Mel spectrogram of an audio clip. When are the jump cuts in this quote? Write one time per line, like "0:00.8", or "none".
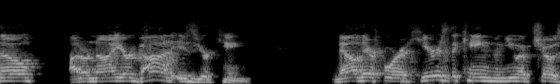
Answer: none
